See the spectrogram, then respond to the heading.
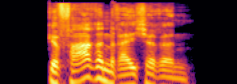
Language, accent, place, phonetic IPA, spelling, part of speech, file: German, Germany, Berlin, [ɡəˈfaːʁənˌʁaɪ̯çəʁən], gefahrenreicheren, adjective, De-gefahrenreicheren.ogg
- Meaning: inflection of gefahrenreich: 1. strong genitive masculine/neuter singular comparative degree 2. weak/mixed genitive/dative all-gender singular comparative degree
